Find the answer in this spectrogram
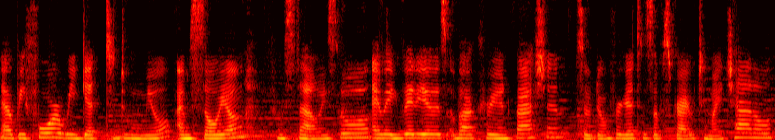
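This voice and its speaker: A woman speaks at a moderate pace with hardly any pauses and fairly even intonation. Clear music plays in the background. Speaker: fashion vlogger. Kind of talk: casual vlog chat. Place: home room. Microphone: phone near.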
